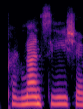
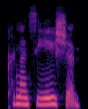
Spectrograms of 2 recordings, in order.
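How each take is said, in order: First: The stress is not on the 'a' syllable. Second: The stress is on the 'a' syllable. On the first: The speaker calls it wrong. "I thought I heard pronunciation" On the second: The speaker calls it right. "should be pronunciation. ... This is stressed right before"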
